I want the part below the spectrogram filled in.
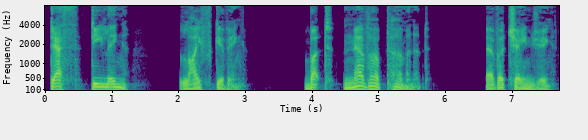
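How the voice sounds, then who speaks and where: A man voicing a shrewd, fatherly older Scottish trader who speaks in a measured, gruff way. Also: very deep voice, darkish tone, dry recording, clean studio sound, heavily acted. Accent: Scottish put-on.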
